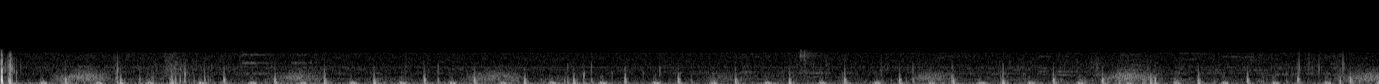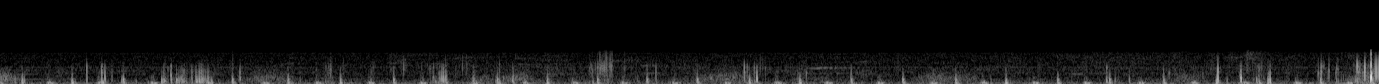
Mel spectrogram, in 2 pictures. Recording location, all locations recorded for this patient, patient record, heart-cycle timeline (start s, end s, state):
aortic valve (AV)
aortic valve (AV)+pulmonary valve (PV)+tricuspid valve (TV)+mitral valve (MV)
#Age: Child
#Sex: Female
#Height: 128.0 cm
#Weight: 34.3 kg
#Pregnancy status: False
#Murmur: Absent
#Murmur locations: nan
#Most audible location: nan
#Systolic murmur timing: nan
#Systolic murmur shape: nan
#Systolic murmur grading: nan
#Systolic murmur pitch: nan
#Systolic murmur quality: nan
#Diastolic murmur timing: nan
#Diastolic murmur shape: nan
#Diastolic murmur grading: nan
#Diastolic murmur pitch: nan
#Diastolic murmur quality: nan
#Outcome: Normal
#Campaign: 2014 screening campaign
0.18	0.38	diastole
0.38	0.52	S1
0.52	0.62	systole
0.62	0.76	S2
0.76	0.92	diastole
0.92	1.06	S1
1.06	1.18	systole
1.18	1.28	S2
1.28	1.44	diastole
1.44	1.58	S1
1.58	1.68	systole
1.68	1.80	S2
1.80	1.96	diastole
1.96	2.10	S1
2.10	2.20	systole
2.20	2.30	S2
2.30	2.48	diastole
2.48	2.60	S1
2.60	2.72	systole
2.72	2.82	S2
2.82	2.98	diastole
2.98	3.12	S1
3.12	3.22	systole
3.22	3.32	S2
3.32	3.48	diastole
3.48	3.60	S1
3.60	3.70	systole
3.70	3.82	S2
3.82	3.98	diastole
3.98	4.10	S1
4.10	4.20	systole
4.20	4.32	S2
4.32	4.48	diastole
4.48	4.60	S1
4.60	4.72	systole
4.72	4.82	S2
4.82	4.98	diastole
4.98	5.12	S1
5.12	5.22	systole
5.22	5.32	S2
5.32	5.48	diastole
5.48	5.60	S1
5.60	5.68	systole
5.68	5.82	S2
5.82	5.98	diastole
5.98	6.12	S1
6.12	6.24	systole
6.24	6.32	S2
6.32	6.52	diastole
6.52	6.64	S1
6.64	6.74	systole
6.74	6.86	S2
6.86	7.08	diastole
7.08	7.22	S1
7.22	7.36	systole
7.36	7.46	S2
7.46	7.64	diastole
7.64	7.78	S1
7.78	7.88	systole
7.88	8.00	S2
8.00	8.18	diastole
8.18	8.30	S1
8.30	8.42	systole
8.42	8.54	S2
8.54	8.74	diastole
8.74	8.86	S1
8.86	8.98	systole
8.98	9.08	S2
9.08	9.26	diastole
9.26	9.38	S1
9.38	9.50	systole
9.50	9.60	S2
9.60	9.78	diastole
9.78	9.90	S1
9.90	10.00	systole
10.00	10.12	S2
10.12	10.30	diastole
10.30	10.40	S1
10.40	10.52	systole
10.52	10.62	S2
10.62	10.76	diastole
10.76	10.90	S1
10.90	10.98	systole
10.98	11.10	S2
11.10	11.22	diastole
11.22	11.36	S1
11.36	11.48	systole
11.48	11.62	S2
11.62	11.76	diastole
11.76	11.86	S1
11.86	11.94	systole
11.94	12.06	S2
12.06	12.22	diastole
12.22	12.34	S1
12.34	12.46	systole
12.46	12.56	S2
12.56	12.72	diastole
12.72	12.82	S1
12.82	12.94	systole
12.94	13.04	S2
13.04	13.24	diastole
13.24	13.36	S1
13.36	13.48	systole
13.48	13.58	S2
13.58	13.74	diastole
13.74	13.90	S1
13.90	14.00	systole
14.00	14.10	S2
14.10	14.26	diastole
14.26	14.38	S1
14.38	14.46	systole
14.46	14.60	S2
14.60	14.76	diastole
14.76	14.92	S1
14.92	15.02	systole
15.02	15.12	S2
15.12	15.30	diastole
15.30	15.48	S1
15.48	15.54	systole
15.54	15.68	S2
15.68	15.80	diastole
15.80	15.96	S1
15.96	16.10	systole
16.10	16.24	S2
16.24	16.40	diastole
16.40	16.52	S1
16.52	16.62	systole
16.62	16.76	S2
16.76	16.94	diastole
16.94	17.06	S1
17.06	17.16	systole
17.16	17.32	S2
17.32	17.48	diastole
17.48	17.58	S1
17.58	17.68	systole
17.68	17.82	S2
17.82	17.98	diastole
17.98	18.10	S1
18.10	18.20	systole
18.20	18.34	S2
18.34	18.50	diastole
18.50	18.64	S1
18.64	18.76	systole
18.76	18.86	S2
18.86	19.02	diastole
19.02	19.12	S1
19.12	19.22	systole
19.22	19.36	S2
19.36	19.52	diastole
19.52	19.62	S1
19.62	19.72	systole
19.72	19.86	S2
19.86	20.00	diastole
20.00	20.12	S1
20.12	20.22	systole
20.22	20.34	S2
20.34	20.52	diastole
20.52	20.62	S1
20.62	20.72	systole
20.72	20.86	S2
20.86	21.00	diastole
21.00	21.14	S1
21.14	21.24	systole
21.24	21.40	S2
21.40	21.54	diastole
21.54	21.66	S1
21.66	21.74	systole
21.74	21.86	S2
21.86	22.04	diastole
22.04	22.16	S1
22.16	22.26	systole
22.26	22.40	S2
22.40	22.56	diastole
22.56	22.68	S1
22.68	22.78	systole
22.78	22.92	S2
22.92	23.10	diastole
23.10	23.24	S1
23.24	23.30	systole
23.30	23.42	S2
23.42	23.60	diastole
23.60	23.72	S1
23.72	23.80	systole
23.80	23.96	S2
23.96	24.12	diastole
24.12	24.26	S1
24.26	24.36	systole
24.36	24.46	S2
24.46	24.64	diastole
24.64	24.76	S1
24.76	24.84	systole
24.84	24.98	S2
24.98	25.14	diastole
25.14	25.30	S1
25.30	25.42	systole
25.42	25.52	S2
25.52	25.68	diastole
25.68	25.84	S1
25.84	25.92	systole
25.92	26.04	S2
26.04	26.18	diastole
26.18	26.34	S1
26.34	26.46	systole
26.46	26.58	S2
26.58	26.74	diastole
26.74	26.86	S1
26.86	27.00	systole
27.00	27.10	S2
27.10	27.24	diastole
27.24	27.40	S1
27.40	27.48	systole
27.48	27.58	S2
